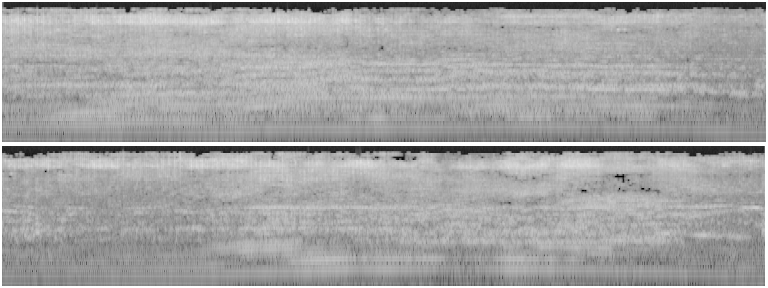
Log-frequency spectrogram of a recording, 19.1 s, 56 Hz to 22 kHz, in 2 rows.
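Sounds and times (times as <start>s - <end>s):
tractor diesel engine under load: 0.0s - 19.0s.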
